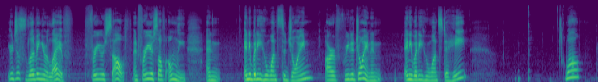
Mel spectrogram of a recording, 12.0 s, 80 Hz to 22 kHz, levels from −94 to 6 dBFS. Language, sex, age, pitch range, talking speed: English, female, 20-39, 185-245 Hz, 140 wpm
